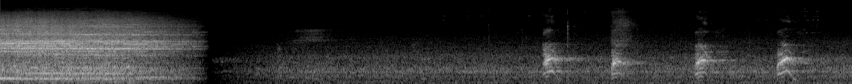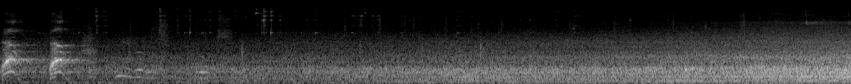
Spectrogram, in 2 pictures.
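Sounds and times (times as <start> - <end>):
train rumble: 0.0 - 2.1, 3.9 - 17.0
dog yipping: 5.4 - 6.4, 7.0 - 9.5
dog barking: 5.4 - 9.5.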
